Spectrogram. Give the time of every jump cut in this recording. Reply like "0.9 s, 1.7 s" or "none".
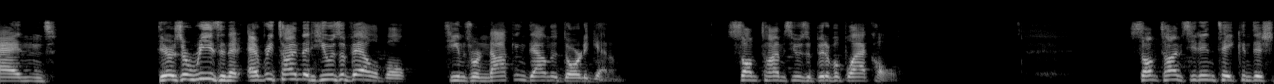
7.1 s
